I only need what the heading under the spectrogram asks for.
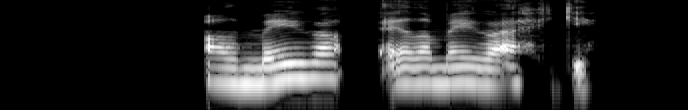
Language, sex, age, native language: Icelandic, female, 30-39, Icelandic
